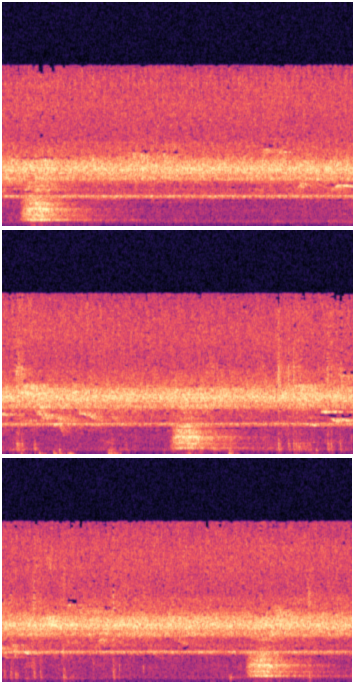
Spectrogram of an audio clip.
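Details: Alarm barks of a barking deer reacting to a tiger in Jim Corbett Park, Indian Subcontinent: three abrupt, rasping single barks spaced roughly five to six seconds apart, with soft rustling steps between and a constant insect drone behind.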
